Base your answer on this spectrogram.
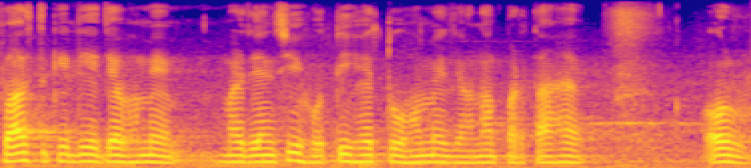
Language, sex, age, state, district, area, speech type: Hindi, male, 30-45, Bihar, Begusarai, rural, spontaneous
